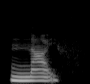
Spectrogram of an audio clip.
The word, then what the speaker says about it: knife: Letter F. Sound F. Пам'ятаємо про літеру і. Вона відкриває нам склад, але звука вона не дає. Knife.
